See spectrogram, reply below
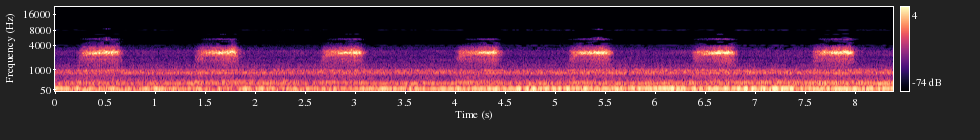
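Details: Owl nest at midnight, 6 September 2011, during a delivery of food; softer, evenly spaced breathy screeches, seven in about eight seconds, over a persistent low hum.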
